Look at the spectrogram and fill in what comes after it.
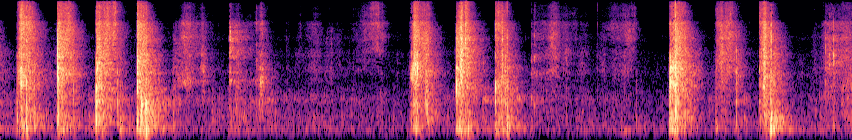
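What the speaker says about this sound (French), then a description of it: "Je vais prendre l'oracle de la triade et on va venir recouvrir le tirage." Oracle cards are shuffled by hand in close, crisp bursts of riffling, several quick flurries separated by short pauses, with no talking.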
